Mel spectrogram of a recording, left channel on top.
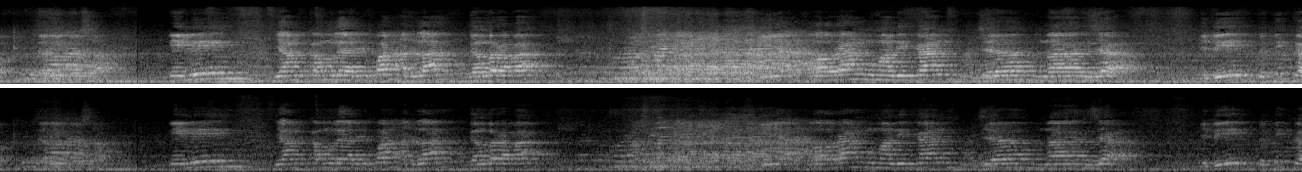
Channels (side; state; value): right; quieter; 12.3 dB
